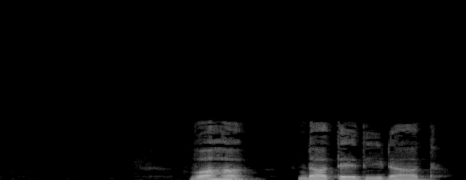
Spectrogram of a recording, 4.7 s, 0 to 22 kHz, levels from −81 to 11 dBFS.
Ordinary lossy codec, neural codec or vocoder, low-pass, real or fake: MP3, 32 kbps; none; 7.2 kHz; real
